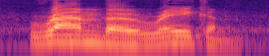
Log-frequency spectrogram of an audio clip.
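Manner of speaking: ordinary talk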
